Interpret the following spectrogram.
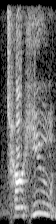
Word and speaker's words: Terhune: Terhune, that's how you say it.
